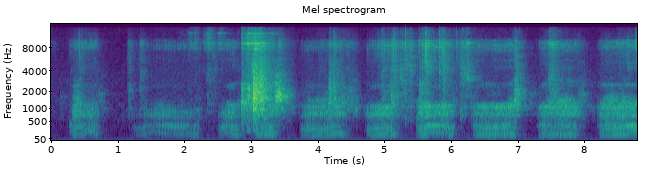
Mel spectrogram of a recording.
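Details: A cocker spaniel and a westie fight, giving deep, throaty growls in pulsing bursts about every half second, with a loud harsh snarl near the middle.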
